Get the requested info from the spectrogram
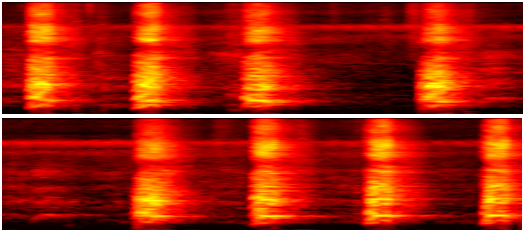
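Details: German Shepherd guarding at night, barking loudly to warn of a dog outside: three quick barks, a single bark after a short gap, a brief pause, then four more evenly spaced loud barks.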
